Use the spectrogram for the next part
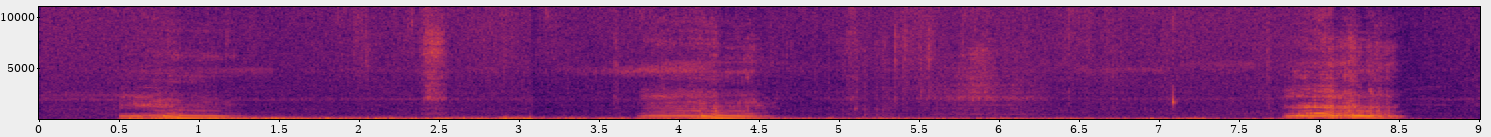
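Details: Lion at Olare Orok giving deep, loud, harmonic roaring calls; three strong moaning bursts at intervals of about three and a half seconds over a continuous low rumble.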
